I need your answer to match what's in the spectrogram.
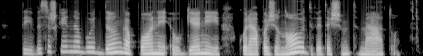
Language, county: Lithuanian, Klaipėda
